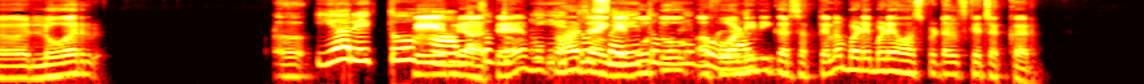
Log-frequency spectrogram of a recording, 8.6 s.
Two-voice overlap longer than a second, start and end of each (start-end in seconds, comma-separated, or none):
3.1-5.7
